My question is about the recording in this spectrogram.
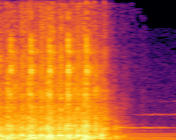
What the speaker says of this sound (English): I'm going to add some top stitching to make it look like a more tailored shirt than it really is.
